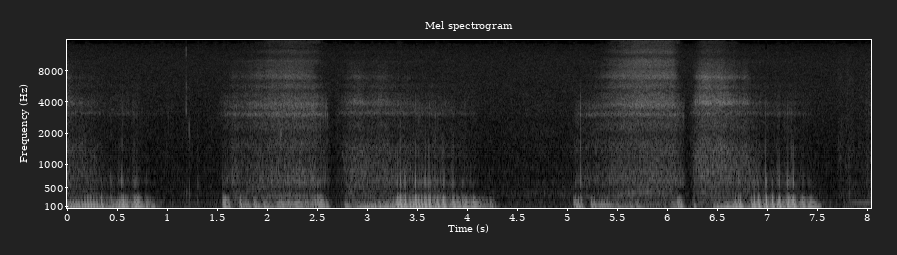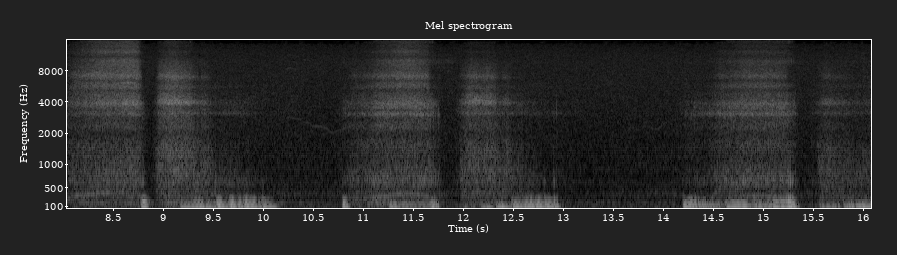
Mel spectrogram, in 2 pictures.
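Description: Loud, rough, snorting snores in irregular bursts with each breath from a sleeping flat-faced dog; noisy obstructed breathing during sleep.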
